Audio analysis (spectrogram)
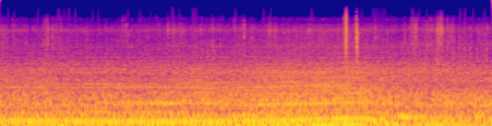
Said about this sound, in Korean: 와 진짜 배기음은 기가 막혀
